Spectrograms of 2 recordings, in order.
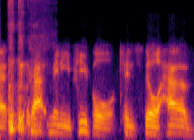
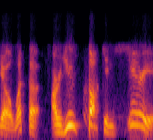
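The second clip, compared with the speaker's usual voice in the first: mock furious outburst with swooping, rising pitch. Retelling how the girls reacted to the stranger: imitating angry outburst. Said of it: "they went off".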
